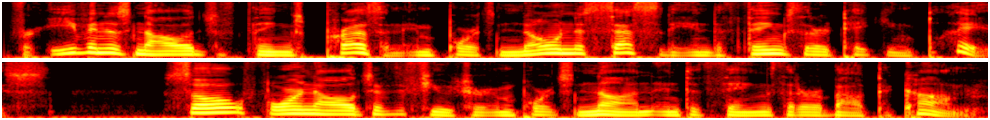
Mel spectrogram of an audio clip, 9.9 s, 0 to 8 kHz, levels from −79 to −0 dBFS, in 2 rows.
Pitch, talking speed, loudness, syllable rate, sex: 130 Hz, 185 wpm, -19 LUFS, 5.7 syllables/s, male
